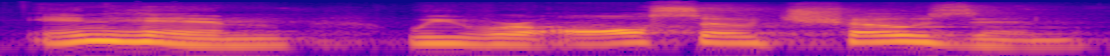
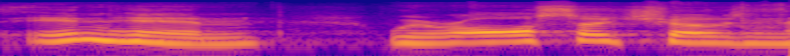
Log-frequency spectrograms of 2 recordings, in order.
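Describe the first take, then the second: First: It is read at a slow pace. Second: It is read at a fast pace. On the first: "I'm going to slow down" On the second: "I read that really fast"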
